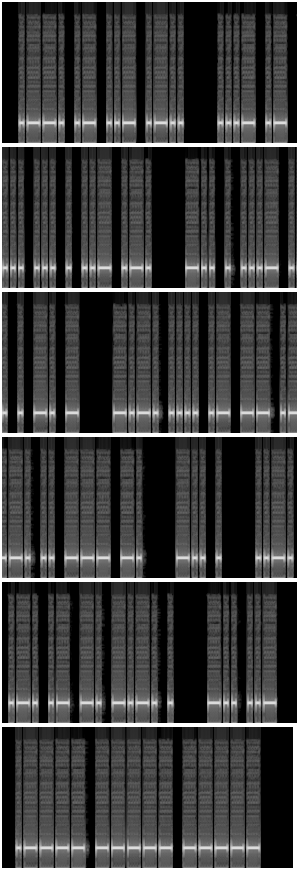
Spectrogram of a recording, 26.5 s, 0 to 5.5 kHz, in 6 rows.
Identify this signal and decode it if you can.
Morse code, heard as a keyed tone, about 20 wpm, 800 Hz. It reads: PAUL VASSEUR DEVIENT CHAMPION DE FRANCE DU 100
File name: cours-du-lundi files / cours-1584-teste-clair-vitesse-19mpm-puis-24mpm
